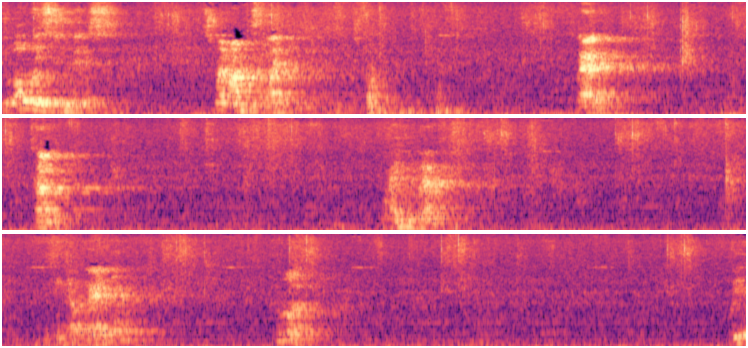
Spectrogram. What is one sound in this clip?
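A man speaks into a microphone over loudspeakers, in a large room with some echo.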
